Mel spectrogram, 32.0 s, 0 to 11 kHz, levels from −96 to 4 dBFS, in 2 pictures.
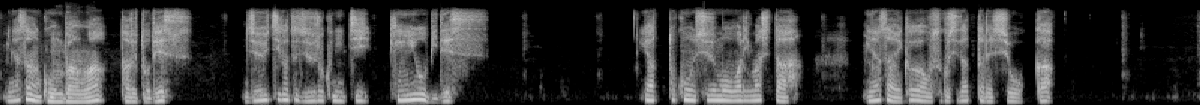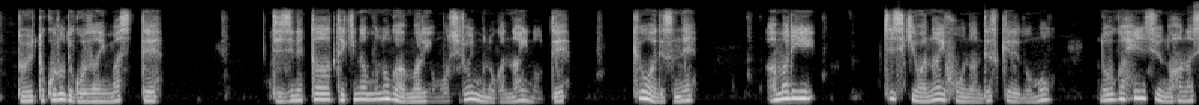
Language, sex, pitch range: Japanese, male, 135-190 Hz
